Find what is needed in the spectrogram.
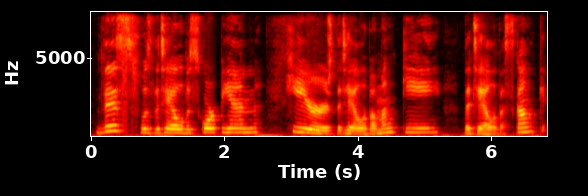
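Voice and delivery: ordinary talk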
